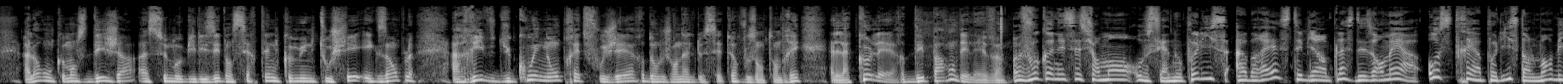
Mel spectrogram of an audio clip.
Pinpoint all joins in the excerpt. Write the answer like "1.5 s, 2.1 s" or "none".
none

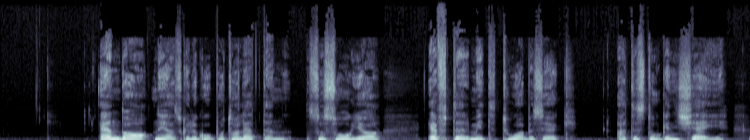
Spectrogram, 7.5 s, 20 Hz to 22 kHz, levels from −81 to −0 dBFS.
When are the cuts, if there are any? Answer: none

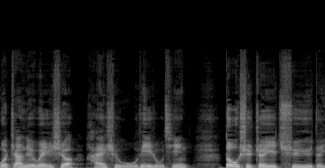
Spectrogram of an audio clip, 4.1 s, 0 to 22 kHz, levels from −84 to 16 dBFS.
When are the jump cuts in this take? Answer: 2.7 s

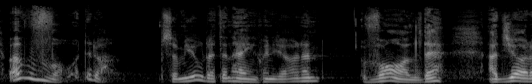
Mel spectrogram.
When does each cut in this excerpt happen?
none

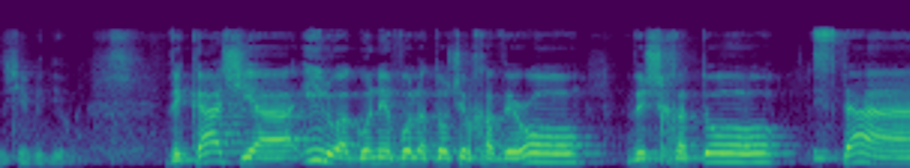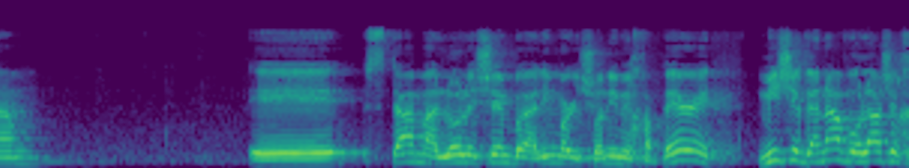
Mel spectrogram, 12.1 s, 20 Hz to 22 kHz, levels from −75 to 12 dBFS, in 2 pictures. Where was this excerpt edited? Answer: 5.4 s, 11.0 s

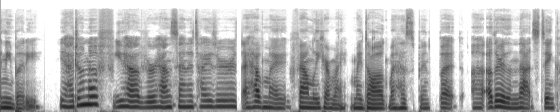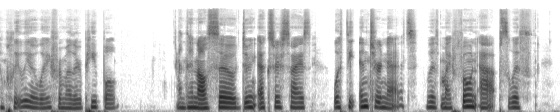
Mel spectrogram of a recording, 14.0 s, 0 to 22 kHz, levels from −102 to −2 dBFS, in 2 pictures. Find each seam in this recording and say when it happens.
2.9 s

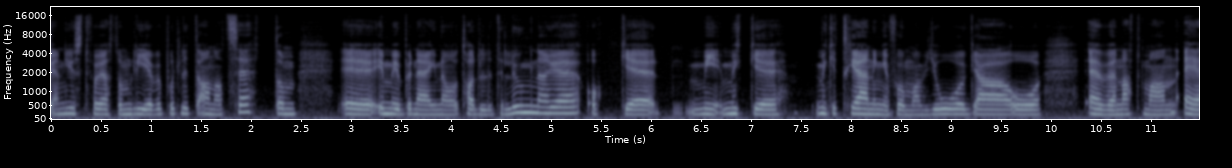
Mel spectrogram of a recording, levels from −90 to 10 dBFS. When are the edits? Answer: none

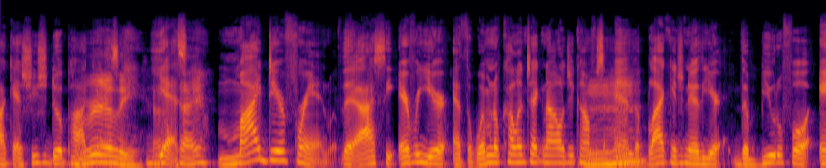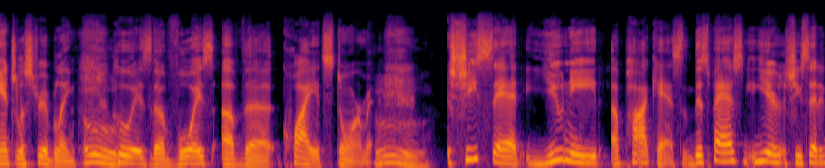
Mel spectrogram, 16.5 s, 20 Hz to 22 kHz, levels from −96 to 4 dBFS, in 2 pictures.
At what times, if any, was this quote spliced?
none

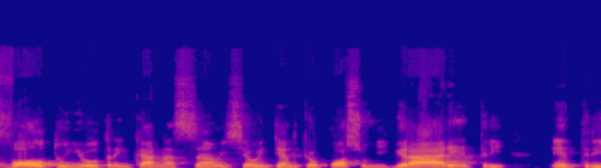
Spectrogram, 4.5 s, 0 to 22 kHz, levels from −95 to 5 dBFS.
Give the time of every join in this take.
none

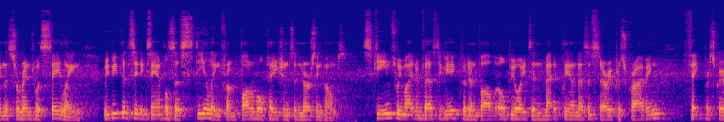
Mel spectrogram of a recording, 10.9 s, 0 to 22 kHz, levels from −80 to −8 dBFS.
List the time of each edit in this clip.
1.5 s, 5.4 s

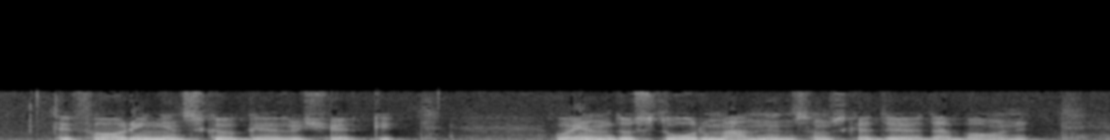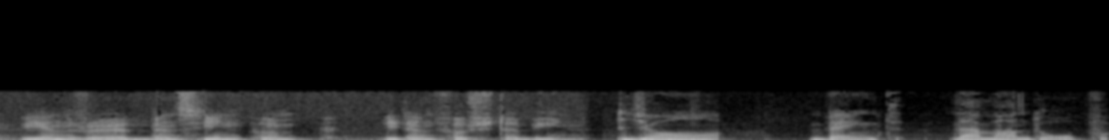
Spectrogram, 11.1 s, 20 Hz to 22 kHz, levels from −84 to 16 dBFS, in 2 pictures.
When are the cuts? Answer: 8.6 s

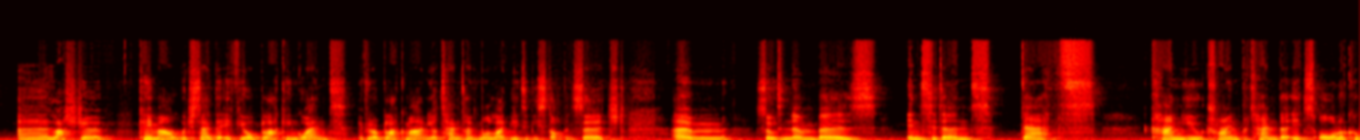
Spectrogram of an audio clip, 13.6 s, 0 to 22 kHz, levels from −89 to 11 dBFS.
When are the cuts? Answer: 6.5 s, 7.8 s

